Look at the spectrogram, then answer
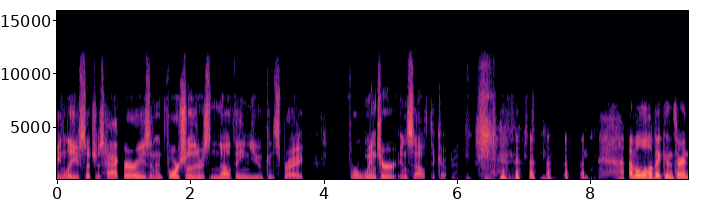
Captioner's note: laugh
